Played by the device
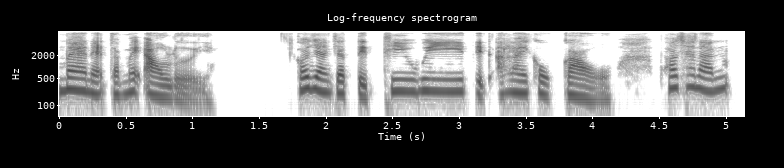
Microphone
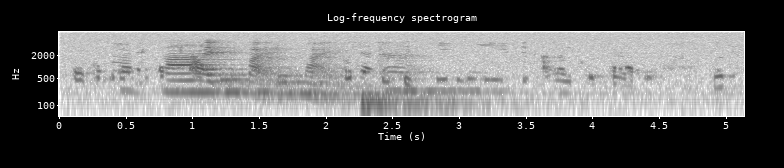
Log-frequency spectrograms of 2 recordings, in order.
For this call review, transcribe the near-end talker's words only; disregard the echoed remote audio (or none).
ใช่รุ่นใหม่ๆอา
